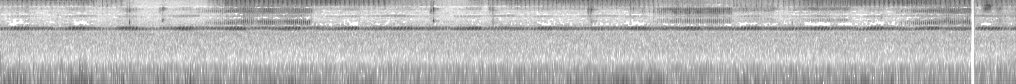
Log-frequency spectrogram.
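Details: Insects on a countryside night: an unbroken high, steady trill runs throughout, with scattered faint higher chirps and buzzy patches above it, over a constant low rumble.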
